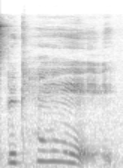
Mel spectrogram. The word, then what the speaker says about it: Bouquet: Keeping Up Appearances show Mrs bucket no it's no it's bouquet yep my mum loved that show checkered past I do too actually her name is spelled like bucket but she pronounces it bouquet Shannon said saffron Alex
